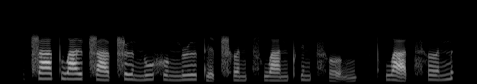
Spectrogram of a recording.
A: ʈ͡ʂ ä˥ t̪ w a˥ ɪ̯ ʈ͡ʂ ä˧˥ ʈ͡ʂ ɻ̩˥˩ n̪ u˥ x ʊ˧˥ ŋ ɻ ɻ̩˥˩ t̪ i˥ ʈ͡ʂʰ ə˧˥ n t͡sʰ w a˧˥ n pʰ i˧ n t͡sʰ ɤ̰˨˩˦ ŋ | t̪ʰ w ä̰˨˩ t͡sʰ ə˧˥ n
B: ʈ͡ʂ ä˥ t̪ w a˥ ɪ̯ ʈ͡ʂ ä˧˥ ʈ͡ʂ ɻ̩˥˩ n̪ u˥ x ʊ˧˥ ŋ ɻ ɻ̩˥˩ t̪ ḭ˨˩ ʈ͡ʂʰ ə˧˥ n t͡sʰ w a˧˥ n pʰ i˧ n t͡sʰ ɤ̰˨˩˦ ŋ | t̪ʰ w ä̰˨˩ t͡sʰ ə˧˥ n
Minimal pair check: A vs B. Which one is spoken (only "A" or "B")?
B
